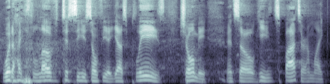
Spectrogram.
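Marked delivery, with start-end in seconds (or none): 0.1-3.4 drawn-out eager retold reply; super excited. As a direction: stretch it out with delight. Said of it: "I'm, like, super excited".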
